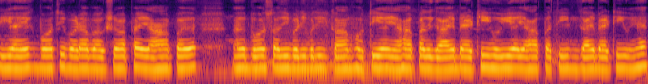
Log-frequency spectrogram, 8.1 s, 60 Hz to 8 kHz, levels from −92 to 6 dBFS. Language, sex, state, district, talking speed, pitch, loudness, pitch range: Hindi, male, Chhattisgarh, Korba, 200 wpm, 155 Hz, -13 LUFS, 150-155 Hz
